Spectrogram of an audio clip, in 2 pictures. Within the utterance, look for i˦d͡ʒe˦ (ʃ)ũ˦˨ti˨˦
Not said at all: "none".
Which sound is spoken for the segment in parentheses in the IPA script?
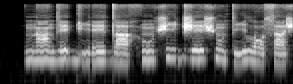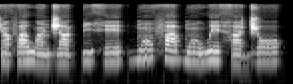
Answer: ʃ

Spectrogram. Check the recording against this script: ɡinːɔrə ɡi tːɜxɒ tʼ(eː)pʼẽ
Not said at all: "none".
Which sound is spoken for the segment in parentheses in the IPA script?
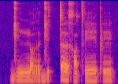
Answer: eː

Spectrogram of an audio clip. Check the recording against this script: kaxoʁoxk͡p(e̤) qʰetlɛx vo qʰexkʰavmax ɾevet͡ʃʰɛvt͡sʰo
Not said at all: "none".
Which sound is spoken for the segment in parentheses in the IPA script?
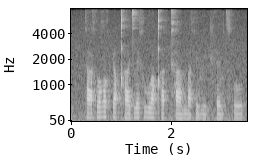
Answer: e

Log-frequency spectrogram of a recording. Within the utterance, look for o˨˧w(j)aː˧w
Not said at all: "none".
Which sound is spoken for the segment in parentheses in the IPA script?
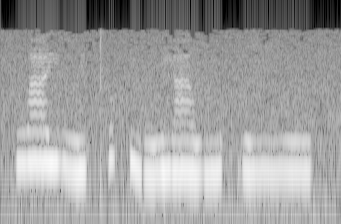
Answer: j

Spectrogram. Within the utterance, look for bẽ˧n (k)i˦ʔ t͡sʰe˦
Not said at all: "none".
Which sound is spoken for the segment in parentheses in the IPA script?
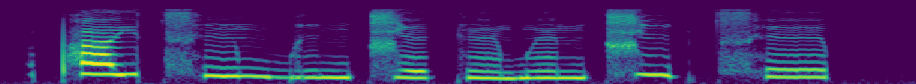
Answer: t͡ɕ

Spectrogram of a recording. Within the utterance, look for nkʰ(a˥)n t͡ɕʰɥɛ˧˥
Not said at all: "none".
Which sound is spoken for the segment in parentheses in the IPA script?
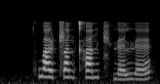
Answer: a˥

